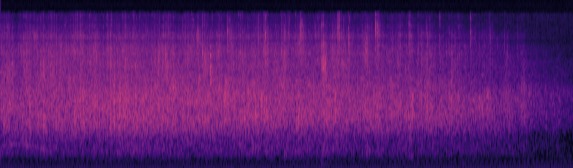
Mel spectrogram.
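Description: A college audience gathered for All College Day breaks into sustained applause, a broad, even roar of many hands that holds steady for several seconds before tapering off.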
